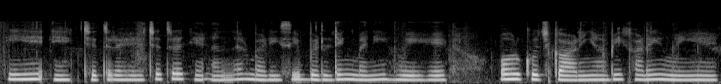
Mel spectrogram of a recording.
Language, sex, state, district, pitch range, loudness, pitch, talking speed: Hindi, female, Madhya Pradesh, Bhopal, 210-230 Hz, -17 LUFS, 215 Hz, 165 wpm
